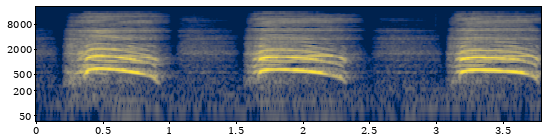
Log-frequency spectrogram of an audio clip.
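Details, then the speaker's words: Imitated asthma expiratory wheeze by a nursing educator: three voiced, whistling outbreaths with falling pitch. "wheezing this is how I teach honestly in your life no one has ever done that for you"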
